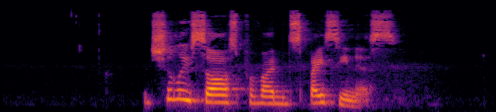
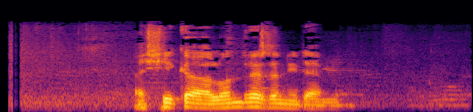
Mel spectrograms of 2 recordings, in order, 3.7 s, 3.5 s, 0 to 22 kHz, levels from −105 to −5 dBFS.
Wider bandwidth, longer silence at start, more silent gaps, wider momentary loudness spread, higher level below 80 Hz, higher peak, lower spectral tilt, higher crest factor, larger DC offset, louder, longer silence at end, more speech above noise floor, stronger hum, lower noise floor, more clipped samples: first, 16 kHz vs 10.5 kHz; first, 1.1 s vs 0.2 s; neither; about the same, 12 LU vs 14 LU; second, -90 dBFS vs -54 dBFS; second, -16 dBFS vs 0 dBFS; second, -2 dB/octave vs -5.5 dB/octave; about the same, 22 dB vs 20 dB; neither; second, -35 LUFS vs -18 LUFS; second, 0.75 s vs 0.95 s; first, over 55 dB vs 36 dB; neither; first, under -90 dBFS vs -54 dBFS; neither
